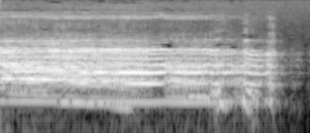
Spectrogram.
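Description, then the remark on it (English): A voice imitates the anguished wailing of Cedric Diggory's father over Cedric's tombstone, from a 'Who's that Pokemon?' meme: one loud, sustained cry, wavering in pitch near the end before trailing off. “And it's his dad just yelling.”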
